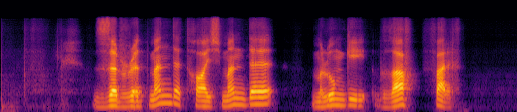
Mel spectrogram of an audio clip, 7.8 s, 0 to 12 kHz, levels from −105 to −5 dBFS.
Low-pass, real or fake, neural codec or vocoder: 7.2 kHz; fake; codec, 16 kHz, 0.3 kbps, FocalCodec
